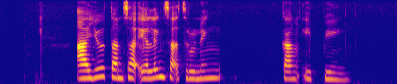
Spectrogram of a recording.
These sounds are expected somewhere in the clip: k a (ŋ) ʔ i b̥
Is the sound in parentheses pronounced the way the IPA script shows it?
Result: yes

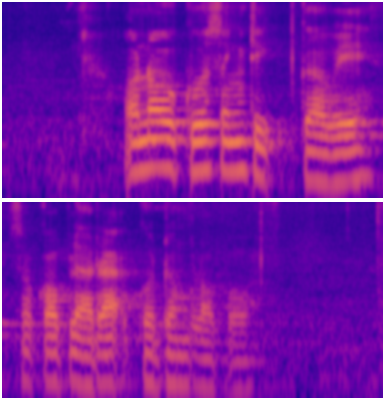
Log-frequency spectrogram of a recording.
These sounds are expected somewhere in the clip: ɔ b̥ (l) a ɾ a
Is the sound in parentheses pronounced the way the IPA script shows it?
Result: yes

